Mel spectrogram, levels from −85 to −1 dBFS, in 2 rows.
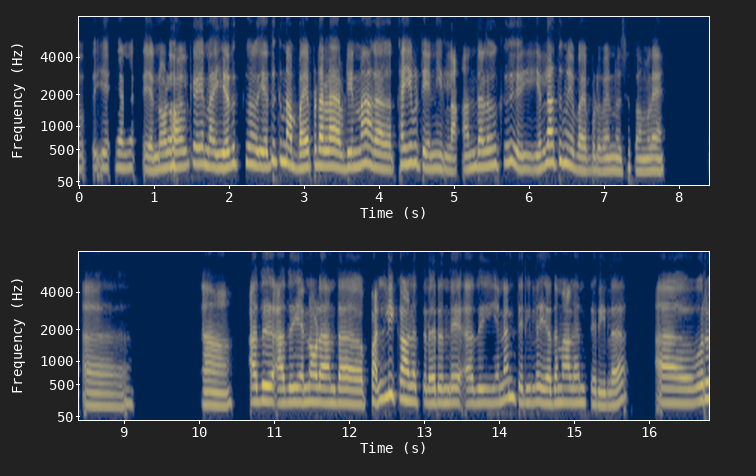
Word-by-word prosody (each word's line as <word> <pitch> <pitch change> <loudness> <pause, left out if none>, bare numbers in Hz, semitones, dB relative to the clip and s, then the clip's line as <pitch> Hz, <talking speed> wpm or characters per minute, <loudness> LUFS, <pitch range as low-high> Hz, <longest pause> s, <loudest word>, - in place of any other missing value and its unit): அ - - -8 0.3
"எ - - -4 0.2
என் 215 0 -5 0.3
என்னோட 210 +4 0
வாழ்க்கையை 270 +4 -1
நான் 220 -2 +1
எதுக்கும் 270 +1 -1
எதுக்கும் 305 +4 +1
நான் 245 -4 +1
பயப்படலை" 240 +1 +5
அப்படின்னா 230 +5 0
அத 215 -4 +1
கைய 270 +1 +3
விட்டு 245 -5 -2
எண்ணிறலாம். 195 -4 -4
அந்த 220 +3 -3
அளவுக்கு, 255 +4 -3 0.4
எல்லாத்துக்குமே 285 +1 +2
பயப்படுவேன்னு 180 0 -3
வச்சுக்கோங்களேன். 175 -2 -4 0.7
அ. - - -1 1.6
அ, - - +3 0.6
அது 240 +1 +4 0.2
அது 215 +1 +1 0.2
என்னோட 230 0 +2
அந்த 215 0 -1 0.4
பள்ளி 275 +8 +4
காலத்திலருந்தே, 220 -3 +1 0.2
அது 210 0 -2 0.2
என்னன்னு 275 +5 0
தெரியல, 220 +1 -5 0.2
எதனாலன்னு 220 +1 -2
தெரியல. 185 -1 -3 0.6
"அ - - +2 0.5
ஒரு 265 +2 +3
225 Hz, 125 wpm, -24 LUFS, 210-250 Hz, 1.6 s, பயப்படலை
